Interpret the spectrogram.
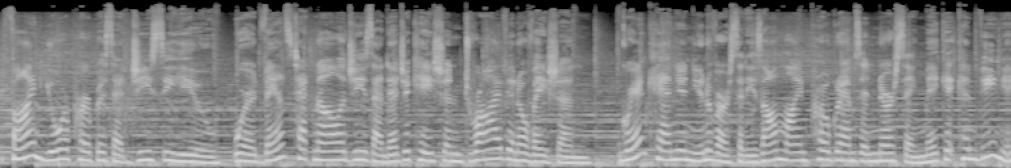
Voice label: Commercial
